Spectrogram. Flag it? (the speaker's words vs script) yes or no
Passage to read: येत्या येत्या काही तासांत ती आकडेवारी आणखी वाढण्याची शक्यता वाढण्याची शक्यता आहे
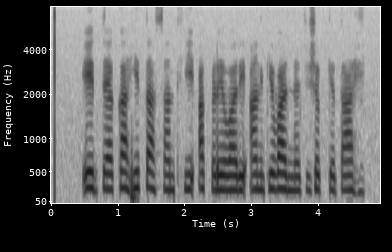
yes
